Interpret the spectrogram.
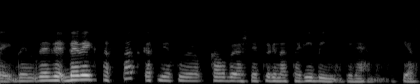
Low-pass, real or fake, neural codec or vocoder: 5.4 kHz; fake; codec, 16 kHz in and 24 kHz out, 1 kbps, XY-Tokenizer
